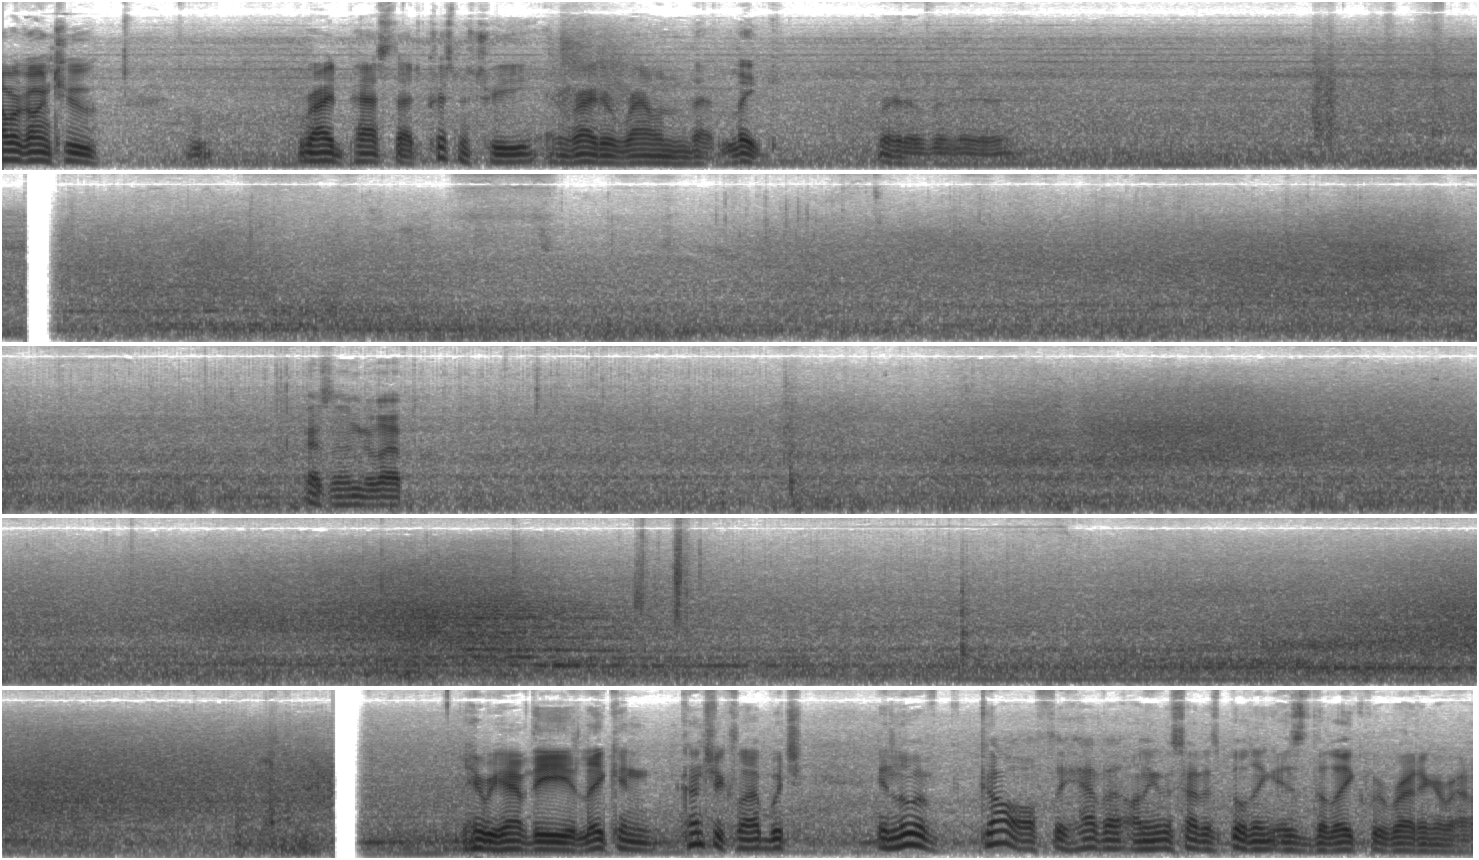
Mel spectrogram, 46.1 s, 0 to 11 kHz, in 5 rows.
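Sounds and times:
passing traffic: 0.0s - 46.0s
rushing noise while cycling: 0.0s - 46.0s.

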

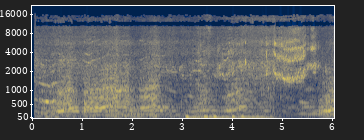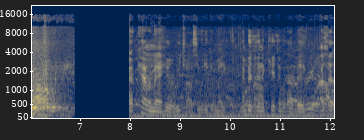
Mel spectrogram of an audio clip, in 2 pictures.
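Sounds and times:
car engine revving: 0.0s - 6.8s
tires squealing: 0.0s - 6.8s.

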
